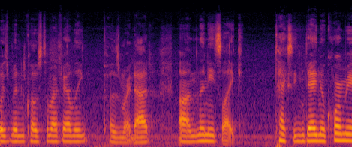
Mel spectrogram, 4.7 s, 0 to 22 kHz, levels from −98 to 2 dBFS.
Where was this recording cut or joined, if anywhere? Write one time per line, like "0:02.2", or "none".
0:02.2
